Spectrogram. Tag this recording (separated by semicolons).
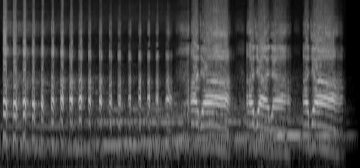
horror; crazy; ghost; evil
